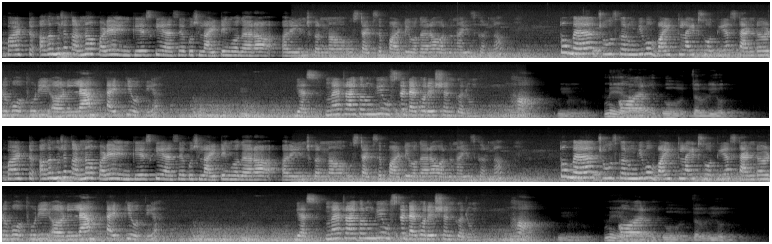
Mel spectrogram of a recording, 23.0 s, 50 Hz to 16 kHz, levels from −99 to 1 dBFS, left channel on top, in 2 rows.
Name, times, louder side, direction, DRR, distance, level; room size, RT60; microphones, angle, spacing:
voice 1, 0.0-7.5 8.4-13.9 15.9-18.7 19.1-19.5 20.8-21.2, equal, 5° right, 7 dB, 0.5 m, -31 dB
sound 1, 4.3-19.4, equal, 25° left, 1.6 m, -37 dB
voice 2, 8.6-9.0 15.1-15.6 17.2-17.9 19.8-22.4, left 2 dB, 65° left, 7 dB, 1.2 m, -39 dB
9.1 x 5.7 x 7.7 m, 0.77 s
head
